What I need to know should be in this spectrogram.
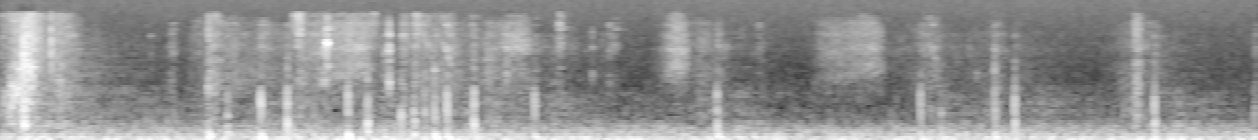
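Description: Stone tiles click and scrape as they are turned by hand.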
